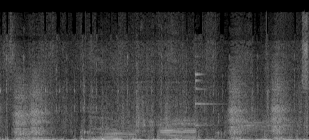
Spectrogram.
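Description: Cattle in the Trixieverse city-builder game moo several times in quick succession, close and clear, with overlapping low calls over a steady background.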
